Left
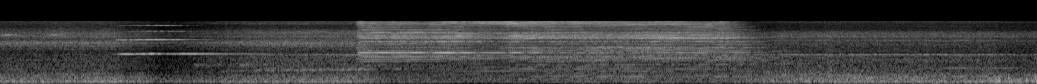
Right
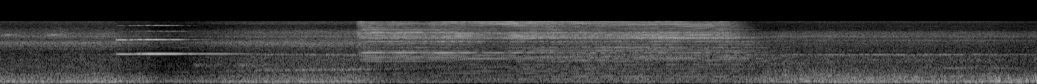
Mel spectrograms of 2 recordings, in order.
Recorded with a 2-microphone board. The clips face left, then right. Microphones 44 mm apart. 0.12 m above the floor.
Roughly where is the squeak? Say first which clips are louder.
Right 7 dB; right.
